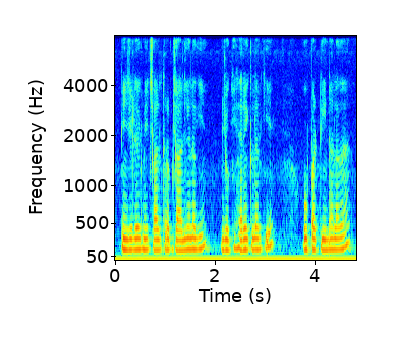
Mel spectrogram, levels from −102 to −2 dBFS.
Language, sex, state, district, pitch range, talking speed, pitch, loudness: Hindi, male, Bihar, Bhagalpur, 140-150 Hz, 210 wpm, 145 Hz, -28 LUFS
